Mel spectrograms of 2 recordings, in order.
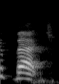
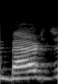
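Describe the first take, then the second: First: Said in the usual way. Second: बैज with the d sounded, "bad-j"; mispronounced badge. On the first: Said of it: "हम बोलेंगे". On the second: Shown as a demonstration. Teacher showing what not to say, बैज as "bad-j". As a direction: sound a separate d before j in बैज. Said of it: "नहीं बोलेंगे हम".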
